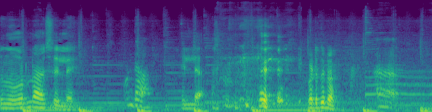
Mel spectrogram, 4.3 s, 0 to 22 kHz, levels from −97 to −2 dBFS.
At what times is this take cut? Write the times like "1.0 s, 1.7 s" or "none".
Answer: 3.0 s

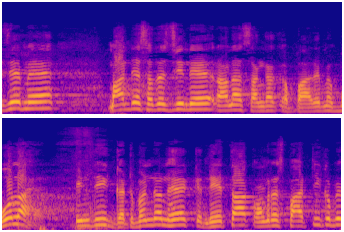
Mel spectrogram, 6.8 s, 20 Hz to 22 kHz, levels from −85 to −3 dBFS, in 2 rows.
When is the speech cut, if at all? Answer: 4.1 s

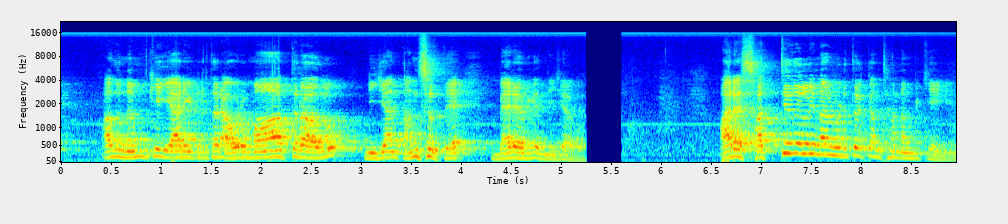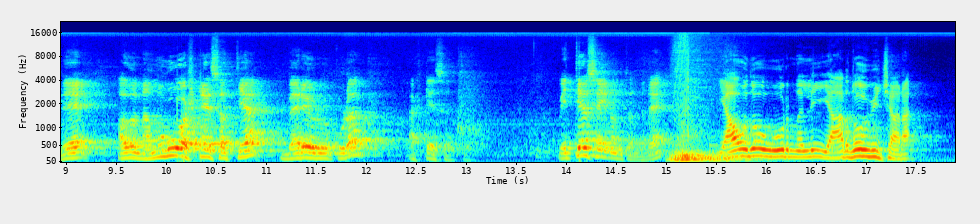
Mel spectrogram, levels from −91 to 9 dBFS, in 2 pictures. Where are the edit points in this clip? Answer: 15.4 s

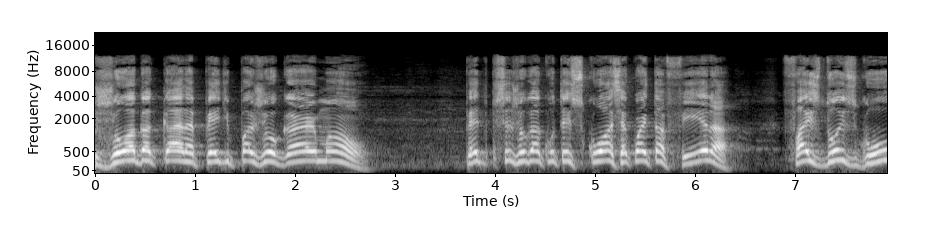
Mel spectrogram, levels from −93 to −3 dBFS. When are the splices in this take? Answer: none

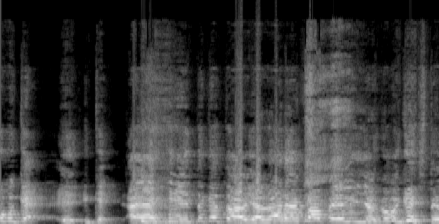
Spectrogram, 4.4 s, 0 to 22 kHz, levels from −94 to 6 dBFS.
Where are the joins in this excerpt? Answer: none

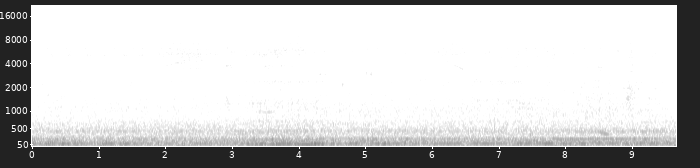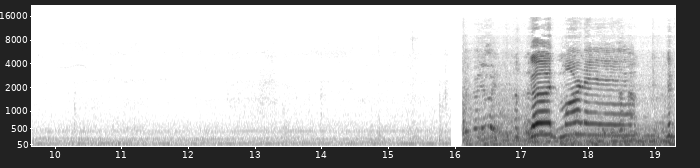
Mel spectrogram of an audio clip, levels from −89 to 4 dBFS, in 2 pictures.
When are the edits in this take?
16.0 s

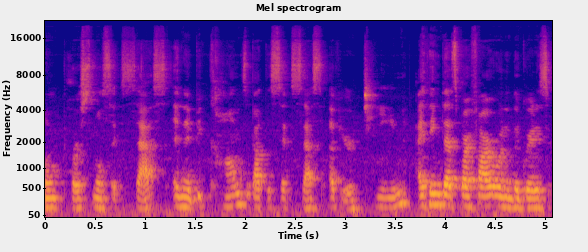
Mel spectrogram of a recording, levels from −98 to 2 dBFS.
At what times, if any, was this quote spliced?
3.6 s

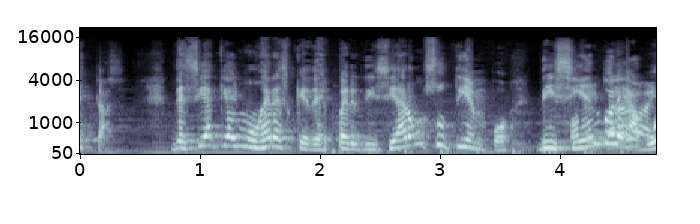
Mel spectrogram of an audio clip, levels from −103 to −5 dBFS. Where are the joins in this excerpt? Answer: none

